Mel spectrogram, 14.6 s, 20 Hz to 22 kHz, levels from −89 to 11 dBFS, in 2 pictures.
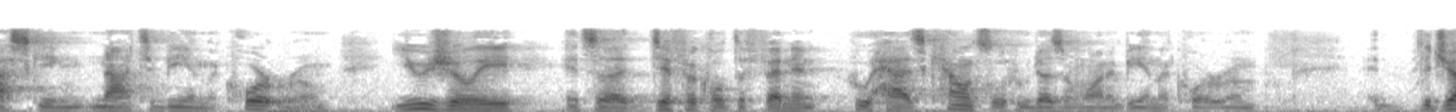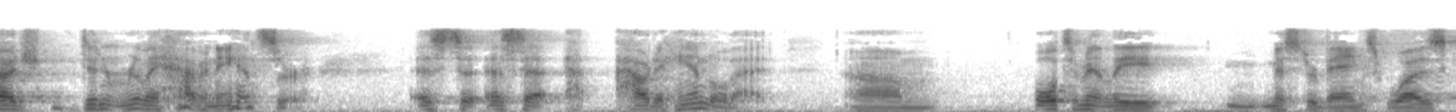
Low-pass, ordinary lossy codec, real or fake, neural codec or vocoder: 7.2 kHz; Opus, 64 kbps; real; none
